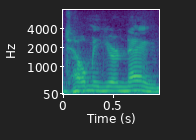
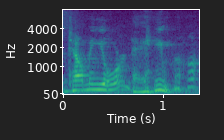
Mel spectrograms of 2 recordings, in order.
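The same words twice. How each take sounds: First: It is read plainly, without special inflection. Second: It is read with a striking, expressive inflection.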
